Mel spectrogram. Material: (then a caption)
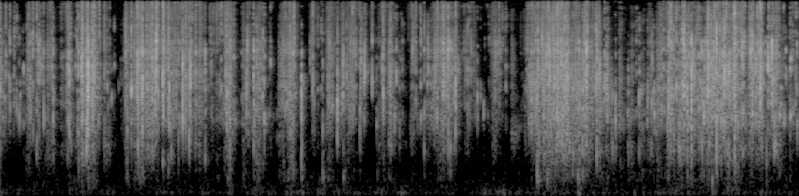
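Plastic. A thin, empty, flexible clear plastic film wrapper is held up and crinkled and squeezed with fingers. It makes dense, bright crackling and crinkling in quick bursts with short pauses between. The crinkling grows fuller and more continuous in the second half of the clip.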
